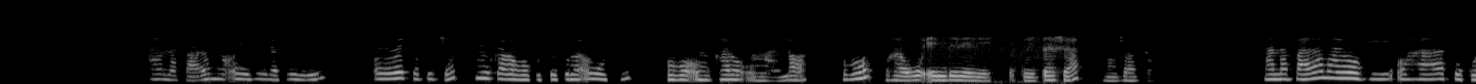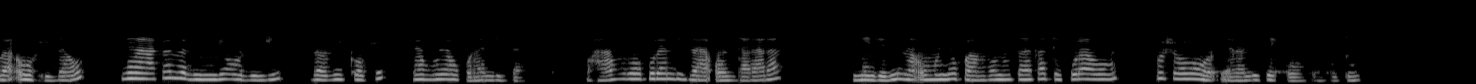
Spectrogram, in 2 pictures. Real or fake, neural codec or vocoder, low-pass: fake; codec, 16 kHz, 4 kbps, FreqCodec, larger model; 3.6 kHz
